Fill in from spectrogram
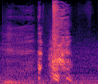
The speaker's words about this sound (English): I'm just going to leave that sneeze on the podcast. Some people edit that stuff out.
